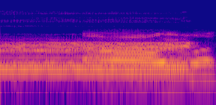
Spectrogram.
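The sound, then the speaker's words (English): A voice mimics a vehicle engine in low gear straining at full throttle, a sustained, buzzing, harmonic drone that holds steady and slightly rises before cutting off abruptly after about a second and a half. “And the engine's and he's got it floored.”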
